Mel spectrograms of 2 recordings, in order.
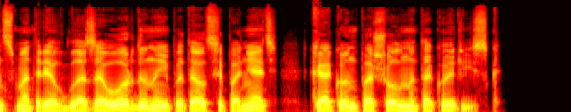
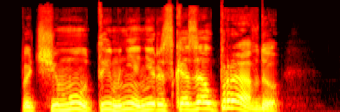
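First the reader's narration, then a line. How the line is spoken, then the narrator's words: Demanding near-shout. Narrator (Russian): требовательно почти выкрикнул Ран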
